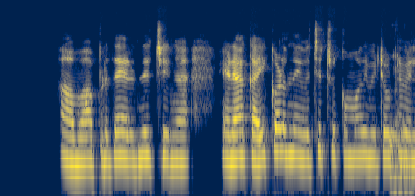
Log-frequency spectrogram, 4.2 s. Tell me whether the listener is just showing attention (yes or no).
yes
